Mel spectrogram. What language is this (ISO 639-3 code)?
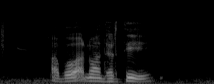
sat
